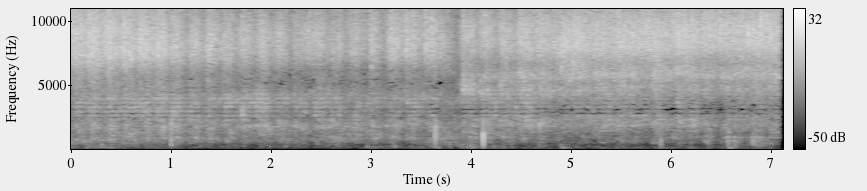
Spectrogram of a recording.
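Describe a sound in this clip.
A wooden water wheel knocks and creaks as it turns.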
